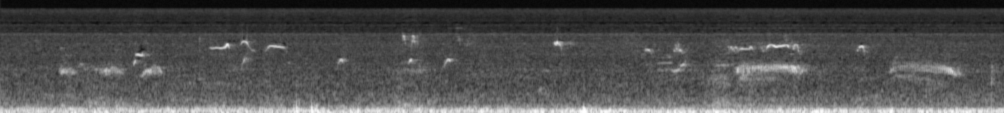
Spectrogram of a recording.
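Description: Faint, scattered short bird calls and chirps, some rising or falling, with a slightly longer call cluster about three-quarters of the way through, over a steady low rumble.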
